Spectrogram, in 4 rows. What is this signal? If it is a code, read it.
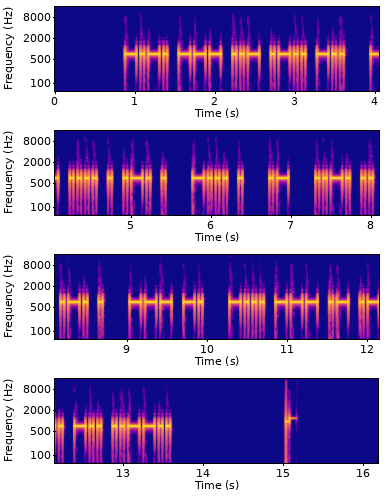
Morse code, heard as a keyed tone, about 25 wpm, 700 Hz. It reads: COULD THERE BE A FIRE ON BOARD?
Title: Sentences from Top 1000 Words - Review Part 4 - 25wpm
